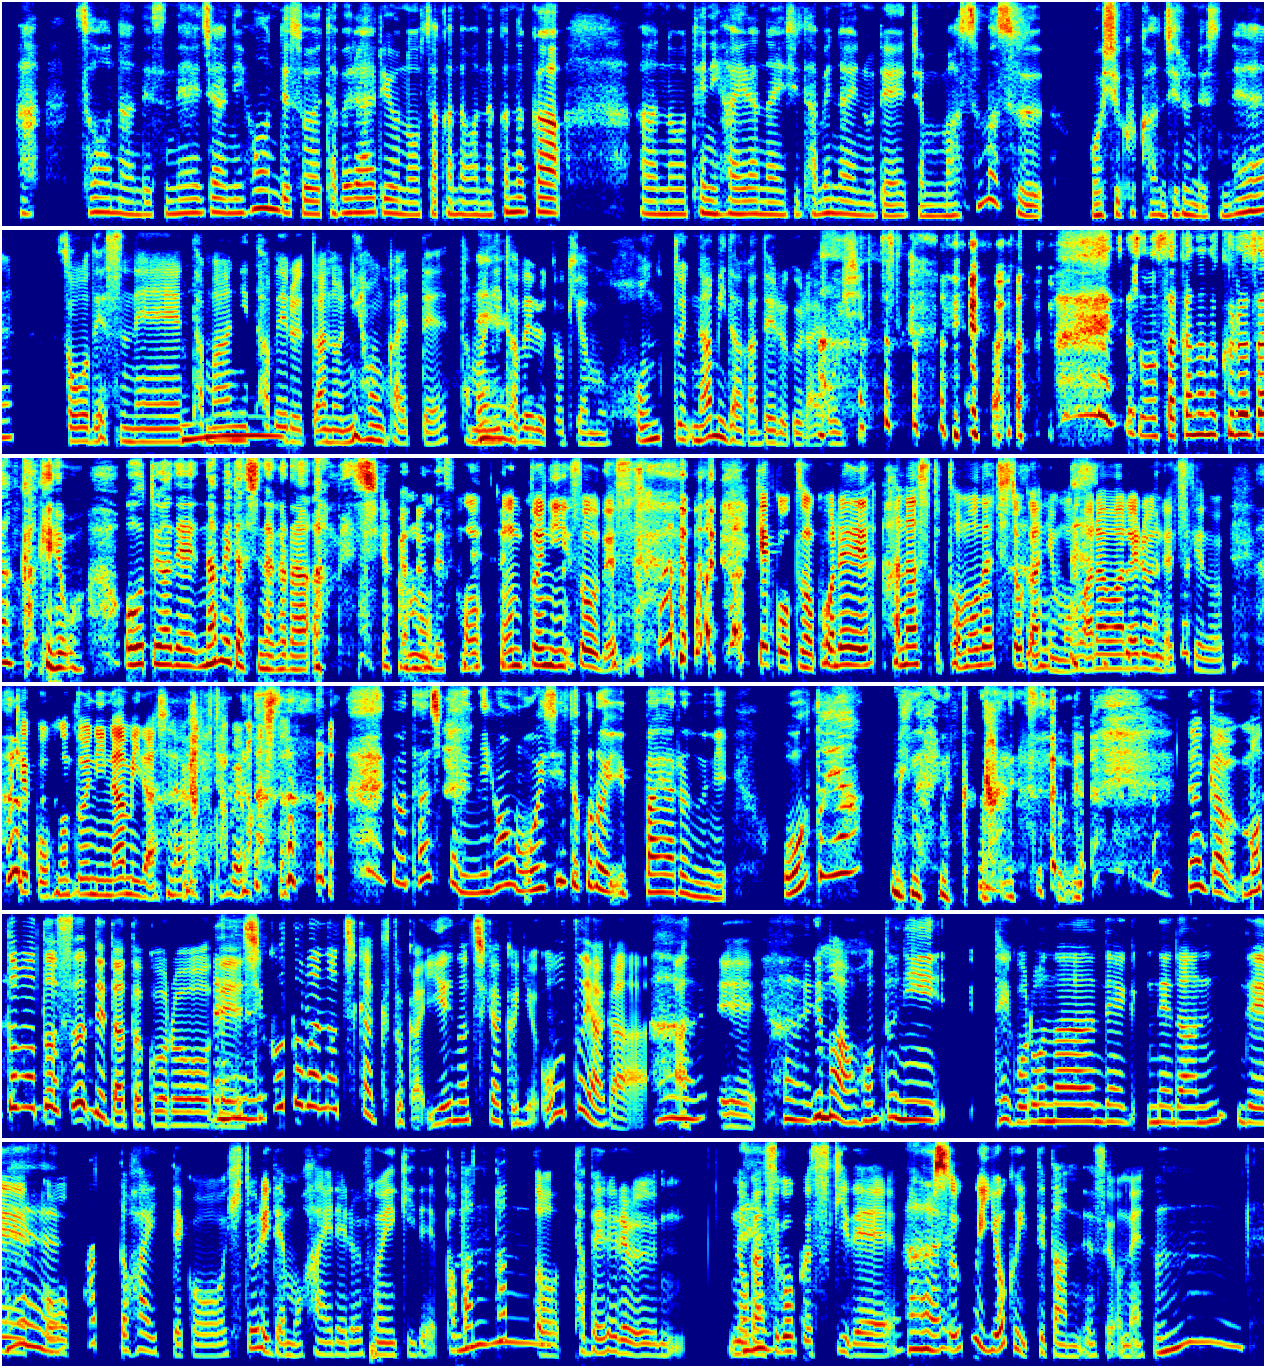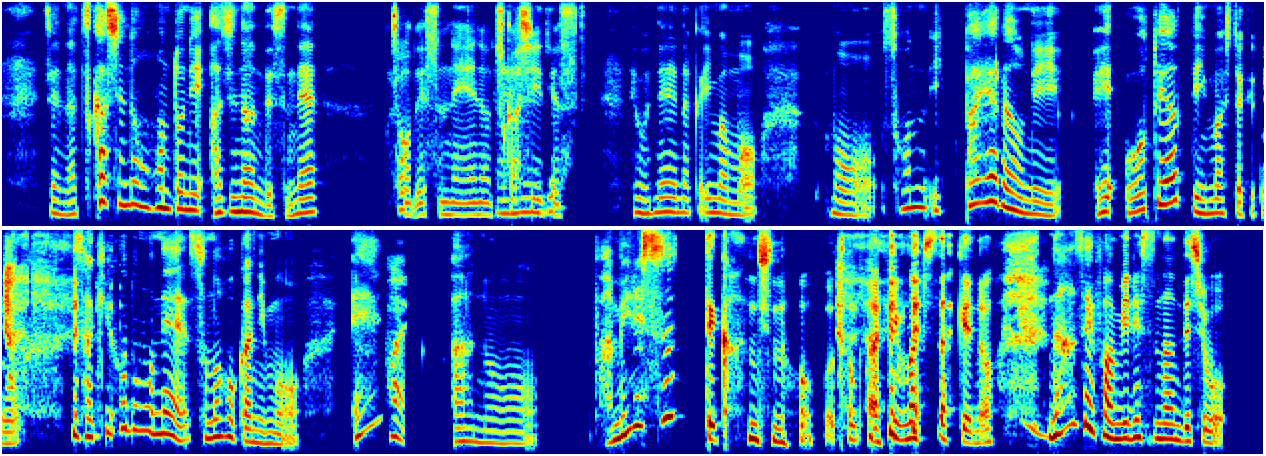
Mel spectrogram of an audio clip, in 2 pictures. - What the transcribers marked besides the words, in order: laugh; laughing while speaking: "あんかけを大戸屋で涙しながら召し上がるんですね"; laugh; laugh; laugh; laughing while speaking: "食べました"; laugh; laughing while speaking: "みたいな感じですよね"; laugh; laugh; other noise; laugh; stressed: "ファミレス"; laughing while speaking: "感じのことがありましたけど"; laugh
- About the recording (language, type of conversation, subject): Japanese, podcast, 故郷で一番恋しいものは何ですか？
